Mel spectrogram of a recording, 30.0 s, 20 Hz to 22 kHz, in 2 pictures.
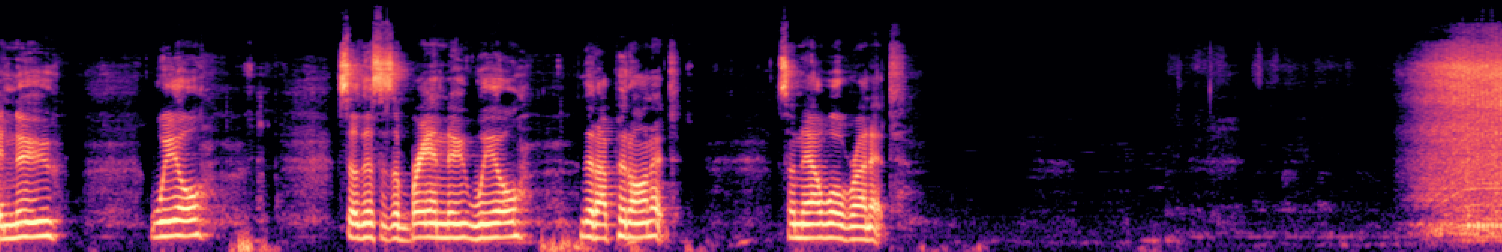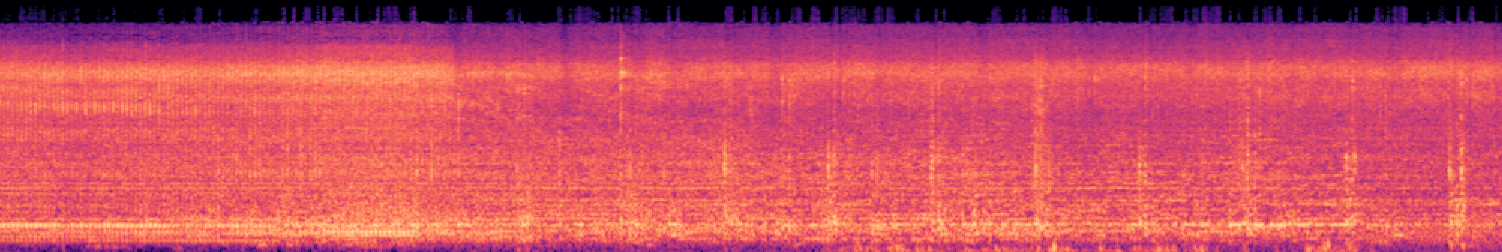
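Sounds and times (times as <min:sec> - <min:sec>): robot vacuum running: 0:14.0 - 0:30.0.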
